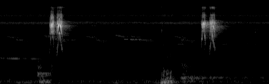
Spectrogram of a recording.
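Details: Crested jay giving its 'crecet' call to challenge a rival: two short, harsh, buzzy double bursts about one and a half seconds apart, over a steady high whine and a faint low knock.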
